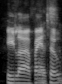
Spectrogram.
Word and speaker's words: Eli Vanto: Eli Vanto. That's the way he's pronounced in the audiobooks.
